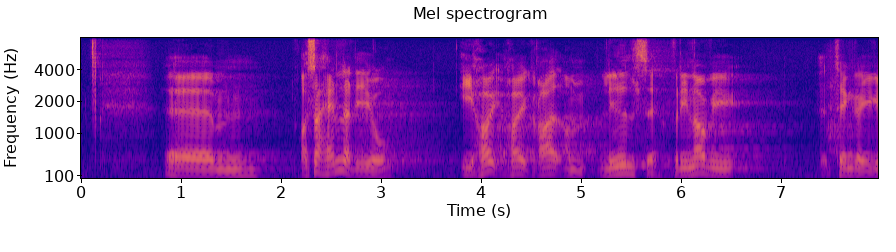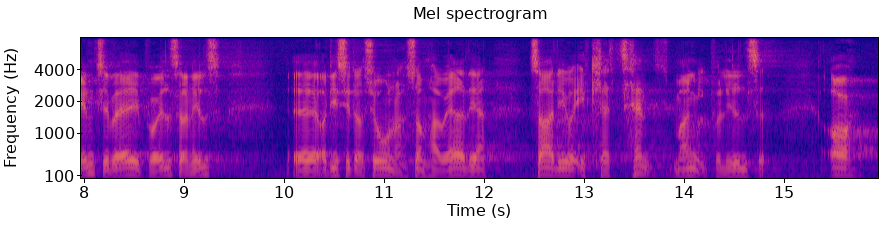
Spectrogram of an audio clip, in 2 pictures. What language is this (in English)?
Danish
